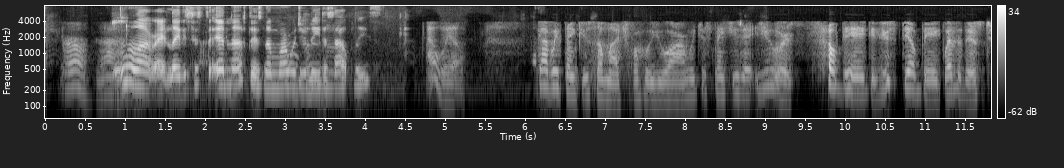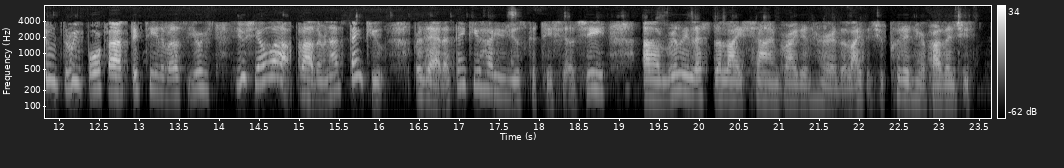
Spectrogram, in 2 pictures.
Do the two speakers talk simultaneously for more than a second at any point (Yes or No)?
No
